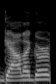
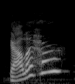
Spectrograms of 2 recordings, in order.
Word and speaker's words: Gallagher: The English one they call him just Gallagher. Like they pronounce the G. Um how if you like take the G away it would just be G. Galahar.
